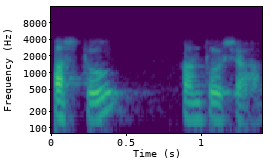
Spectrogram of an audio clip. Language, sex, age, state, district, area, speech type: Sanskrit, male, 60+, Telangana, Hyderabad, urban, conversation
